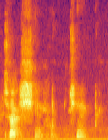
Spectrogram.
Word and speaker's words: Czech: and how do you say that? The Czech Republic? Is that how you pronounce it? – Yeah, Czech. Yeah. That was my latest search.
